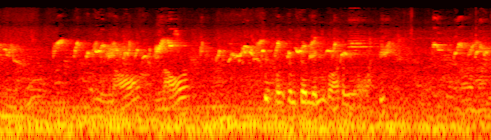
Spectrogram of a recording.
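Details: Caged red-whiskered bulbuls at a singing competition give rapid, warbling, bouncy phrases with trilled notes, several birds answering each other, over faint talk and crowd murmur.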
